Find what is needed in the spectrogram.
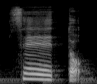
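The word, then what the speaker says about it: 生徒: For example, the Japanese word for English is pronounced as eigo, and student is pronounced as seito.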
